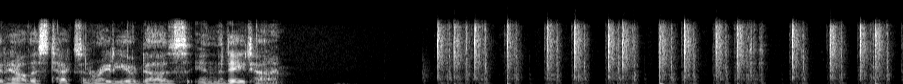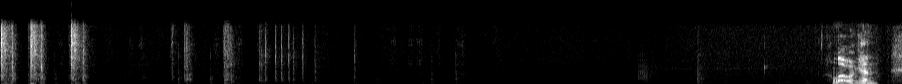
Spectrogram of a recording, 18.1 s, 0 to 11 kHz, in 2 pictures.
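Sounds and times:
typewriter keys clacking: 4.3 - 10.0, 10.7 - 12.3.

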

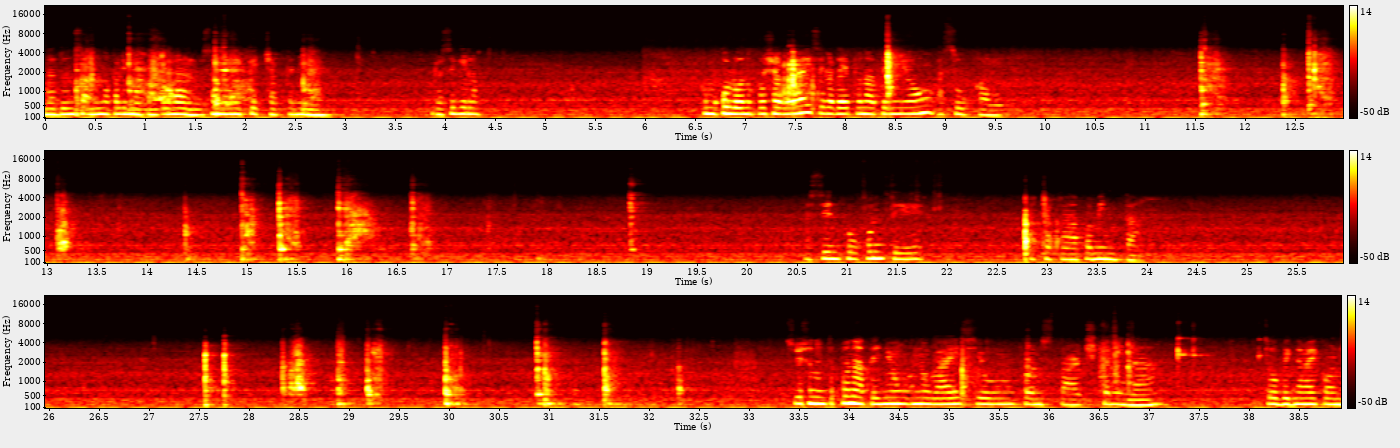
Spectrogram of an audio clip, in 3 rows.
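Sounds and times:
sauce boiling: 0.0 - 38.9
spoon scraping a pan: 0.2 - 2.9, 11.5 - 13.4, 14.4 - 17.0, 27.6 - 30.2.

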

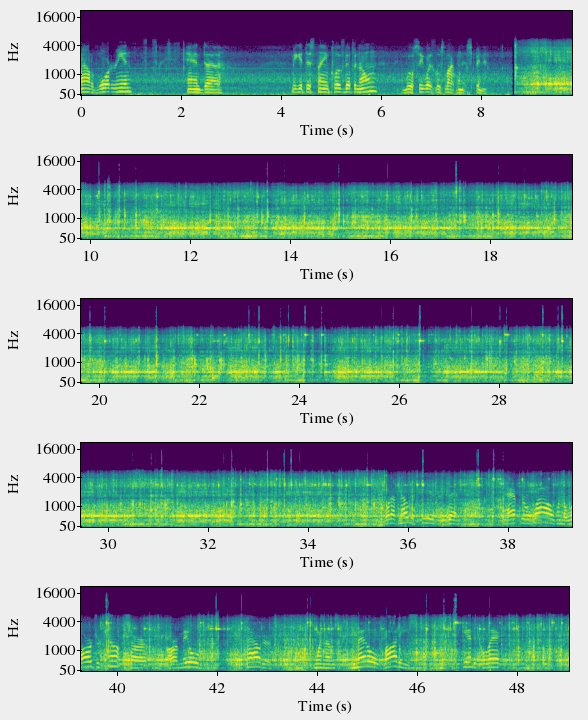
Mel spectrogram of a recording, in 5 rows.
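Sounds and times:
cement mixer drive humming: 0.0 - 49.0
steel balls clattering in drum: 8.7 - 49.0.

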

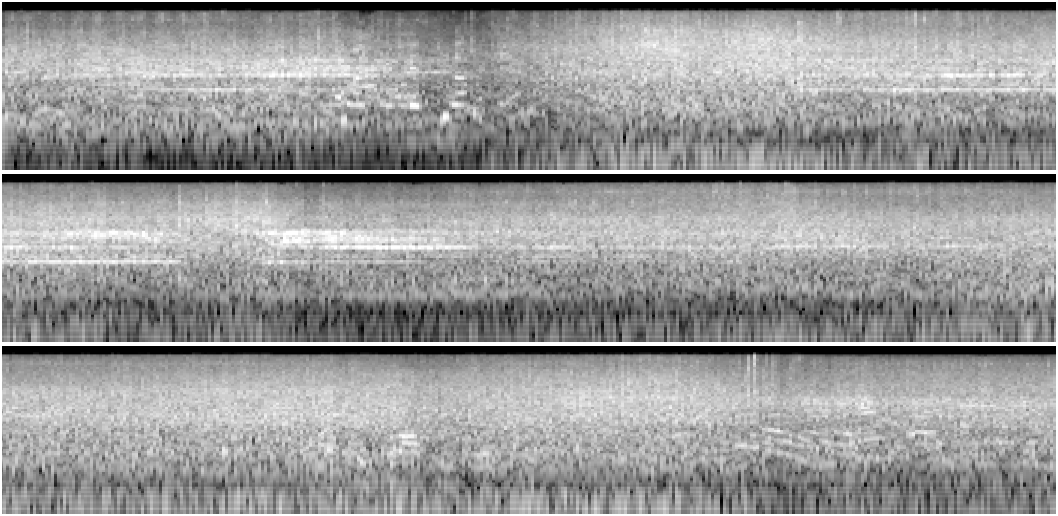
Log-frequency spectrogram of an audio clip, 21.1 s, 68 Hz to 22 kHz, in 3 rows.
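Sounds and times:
model trains rolling on track: 0.0 - 21.0
model steam locomotive whistle: 0.2 - 3.2, 4.8 - 14.2, 19.8 - 21.0.

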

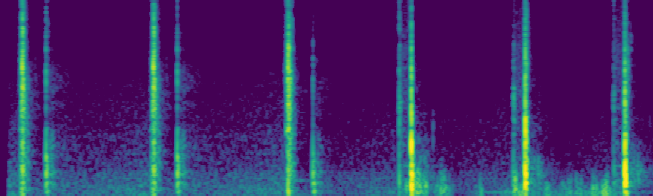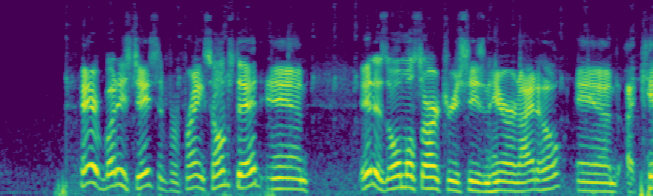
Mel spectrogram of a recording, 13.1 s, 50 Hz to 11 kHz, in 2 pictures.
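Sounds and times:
arrow striking target: 0.1 - 0.7, 1.5 - 2.0, 2.8 - 3.3, 4.0 - 4.4, 5.1 - 5.5, 6.1 - 6.5.

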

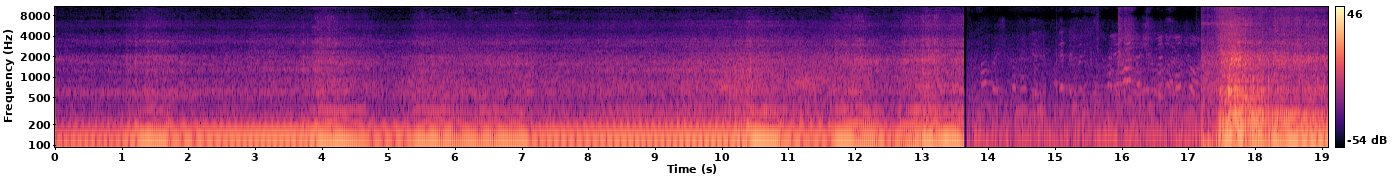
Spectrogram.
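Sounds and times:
car engine idling deep rumble: 0.0 - 13.7.

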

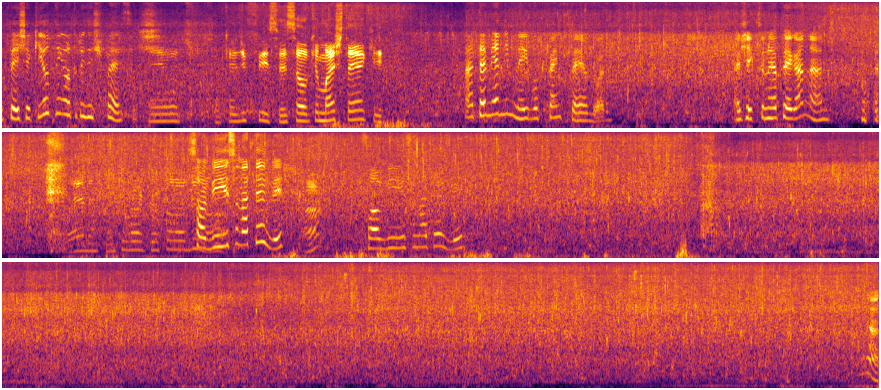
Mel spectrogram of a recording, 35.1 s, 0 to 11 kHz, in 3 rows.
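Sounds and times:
rocky stream running: 5.6 - 35.0
net splashing into water: 18.6 - 23.0.

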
